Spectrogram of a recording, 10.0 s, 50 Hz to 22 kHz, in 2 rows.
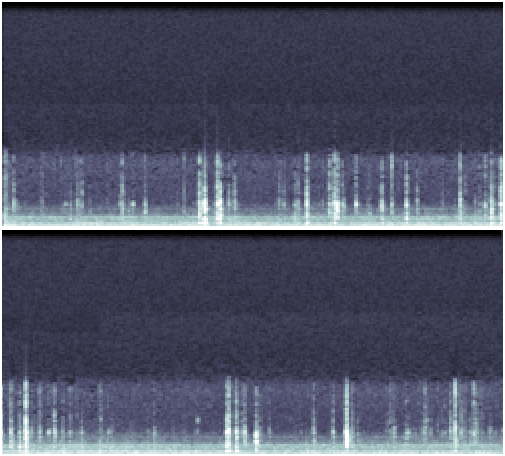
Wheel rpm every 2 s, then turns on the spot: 0, 0, 0, 0, 0.
none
